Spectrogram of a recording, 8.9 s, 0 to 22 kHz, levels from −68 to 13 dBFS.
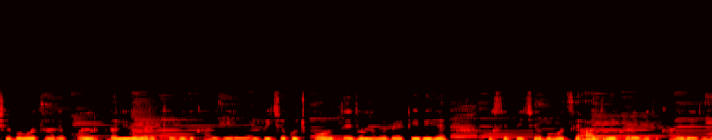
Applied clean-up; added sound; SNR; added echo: classical method Wiener filter.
